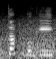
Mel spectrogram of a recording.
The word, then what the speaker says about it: tteokbokki: So how do you pronounce tteokbokki?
